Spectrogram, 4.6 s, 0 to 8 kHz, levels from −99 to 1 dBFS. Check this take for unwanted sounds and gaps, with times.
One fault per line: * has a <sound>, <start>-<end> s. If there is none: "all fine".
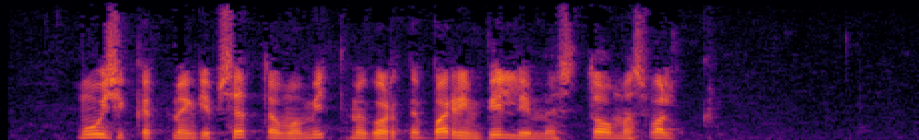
all fine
